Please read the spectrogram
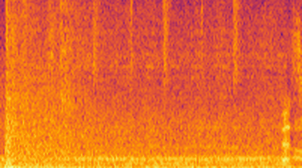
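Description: Large metal roll-up door rattling as it rises, starting abruptly and running steadily.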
